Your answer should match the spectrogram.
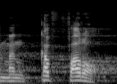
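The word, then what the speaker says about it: من كفر: Artinya, nah di sini dikatakan man kafaro bacanya, Pak.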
